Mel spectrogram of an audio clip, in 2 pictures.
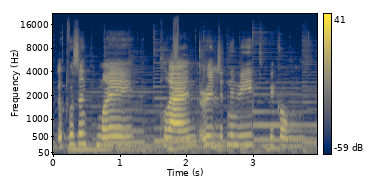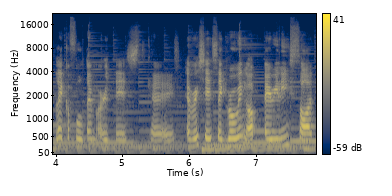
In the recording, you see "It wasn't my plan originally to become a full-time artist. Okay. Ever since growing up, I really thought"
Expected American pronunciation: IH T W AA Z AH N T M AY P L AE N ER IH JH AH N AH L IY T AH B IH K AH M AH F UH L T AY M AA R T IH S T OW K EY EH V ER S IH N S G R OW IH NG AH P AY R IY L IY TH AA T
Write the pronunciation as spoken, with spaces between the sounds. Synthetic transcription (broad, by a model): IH T W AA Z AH N T M AY P L AE N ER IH JH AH N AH L IY T AH B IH K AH M AH F UH L T AY M AA R T IH S T K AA EH V ER S IH N S G R OW IH NG AH P AY R IY L IY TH AA T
